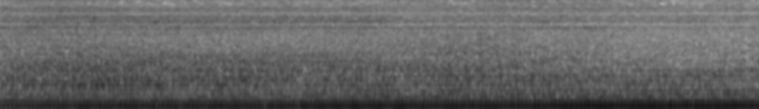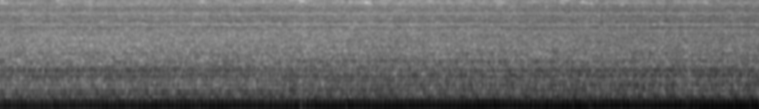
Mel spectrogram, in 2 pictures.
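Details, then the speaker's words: MerCruiser engine in a Stingray boat after a tune-up, rocker arms set and throttle/shift cable adjusted: a smooth, steady idle rumble of about four pulses a second with no misses or knocks. It sounds healthy. "should be good to go got that plastic Shield hidden on the flywheel area but other than that she sounds good"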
